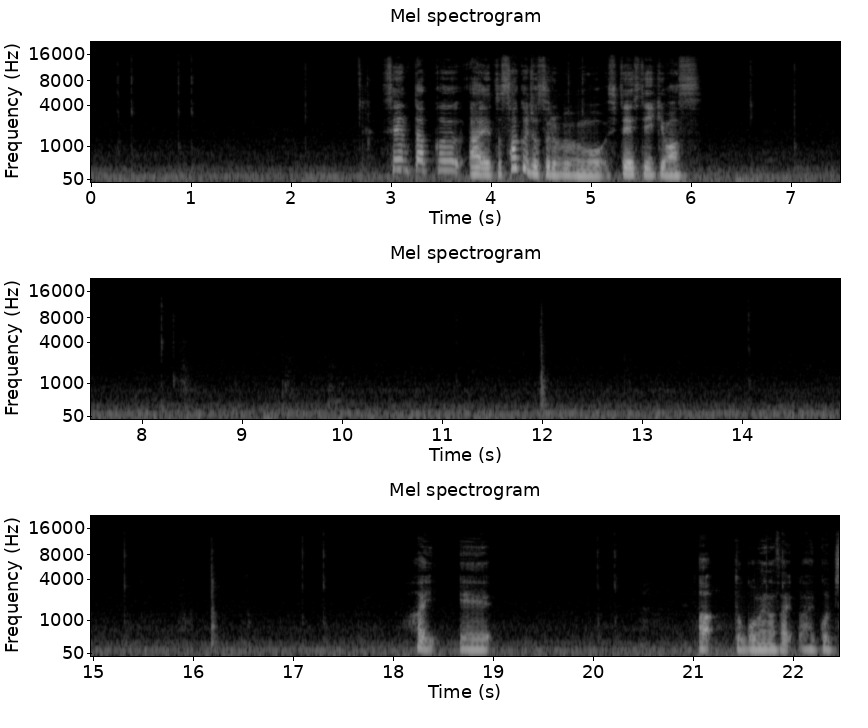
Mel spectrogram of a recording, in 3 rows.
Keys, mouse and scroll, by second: 0.2 click, 0.8 click, 2.1 middle click, 4.7 click, 5.8-6.5 middle drag, 6.9-8.1 middle drag, 10.7 scroll down 1, 11.0 scroll up 1, 13.9-15.2 drag, 17.0 click, 20.0 click, 21.7 click.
